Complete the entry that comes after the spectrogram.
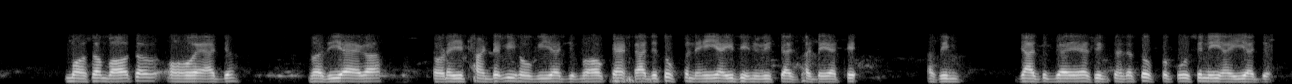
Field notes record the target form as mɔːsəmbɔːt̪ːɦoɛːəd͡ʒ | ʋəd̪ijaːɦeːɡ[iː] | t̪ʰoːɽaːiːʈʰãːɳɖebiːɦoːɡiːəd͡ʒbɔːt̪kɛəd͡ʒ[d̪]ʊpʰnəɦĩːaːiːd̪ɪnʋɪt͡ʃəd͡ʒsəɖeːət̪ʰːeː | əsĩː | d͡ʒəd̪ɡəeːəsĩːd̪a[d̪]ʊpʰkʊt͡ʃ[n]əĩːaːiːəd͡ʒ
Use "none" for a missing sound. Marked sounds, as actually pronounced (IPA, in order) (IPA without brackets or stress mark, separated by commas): aː, t̪, t̪, n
